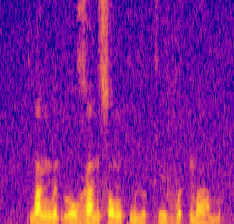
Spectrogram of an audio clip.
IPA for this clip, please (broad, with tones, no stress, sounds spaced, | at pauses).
k w a˧ ŋ l ə̰˧˨ n l o˧ ɣ a˨˦ n s ɔ˨˦ ŋ k w ɨ̤˨˩ ə̯ k e̤˨˩ v ə˦˥ t̚ m a̤˨˩ m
